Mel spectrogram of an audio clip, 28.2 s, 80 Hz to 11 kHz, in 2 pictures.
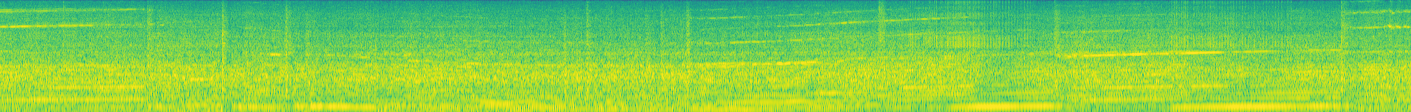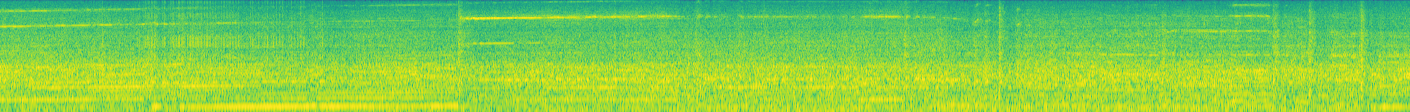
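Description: Porsche 997 GT3 Cup's flat-six race engine, heard from inside the cockpit at full racing pace and running on a 59 mm intake restrictor. The revs fall for several seconds, then climb again and again through a series of upshifts, the pitch dropping back at each shift, over a steady rush of road and wind noise.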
